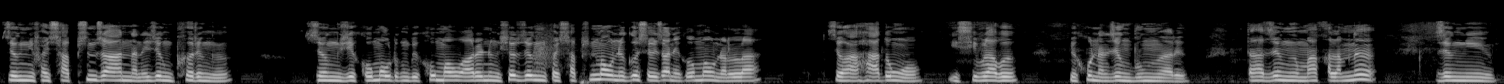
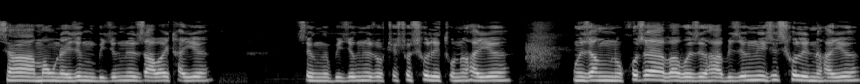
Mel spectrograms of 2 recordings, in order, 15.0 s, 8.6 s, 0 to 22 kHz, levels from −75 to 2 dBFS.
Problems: none marked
